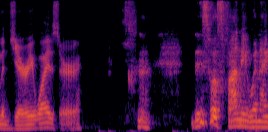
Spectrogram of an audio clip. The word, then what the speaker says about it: Weiser: didn't have to change my last name Weiser because it's very similar to Budweiser so everybody knows how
